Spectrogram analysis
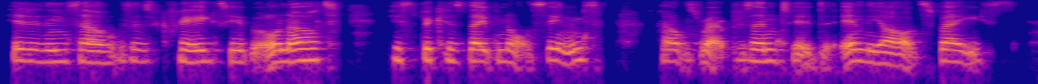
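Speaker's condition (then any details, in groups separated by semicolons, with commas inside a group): Cerebral palsy; full-time wheelchair user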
